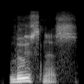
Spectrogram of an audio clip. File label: "looseness", American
